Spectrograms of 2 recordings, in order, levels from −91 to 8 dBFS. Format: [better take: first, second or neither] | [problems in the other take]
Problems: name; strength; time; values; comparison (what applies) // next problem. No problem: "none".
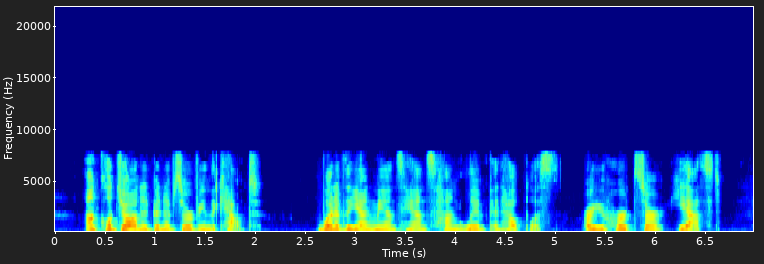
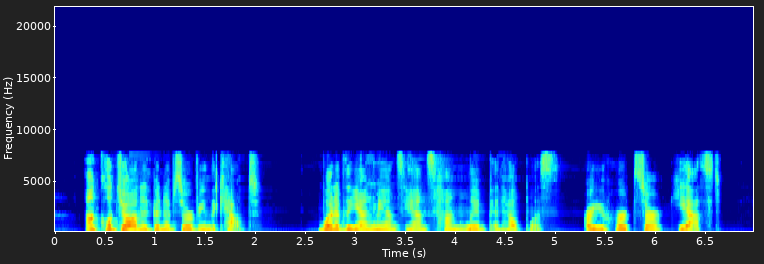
first | noise reduction (neural mask model RNNoise)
